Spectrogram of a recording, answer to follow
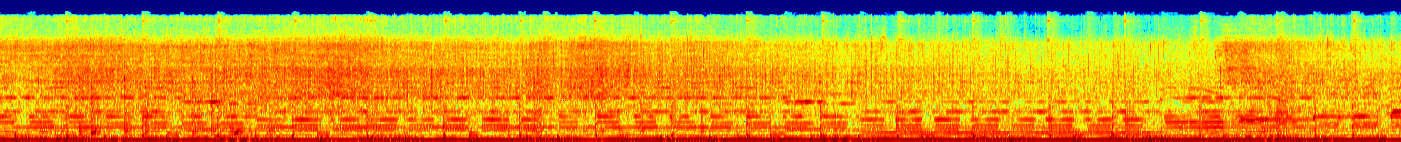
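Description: Marinated chicken pieces shallow-frying in oil in a pan: a steady sizzle, with the pieces being turned over with metal tongs.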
